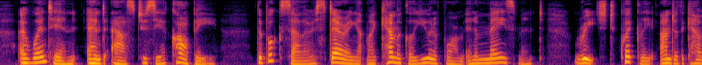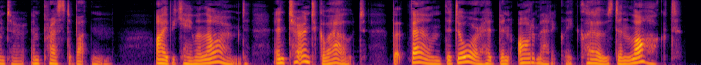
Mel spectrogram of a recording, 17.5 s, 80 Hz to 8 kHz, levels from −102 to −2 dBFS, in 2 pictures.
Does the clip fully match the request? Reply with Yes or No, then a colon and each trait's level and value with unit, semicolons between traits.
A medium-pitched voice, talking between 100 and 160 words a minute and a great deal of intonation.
No: medium, 160 Hz; average, 155 wpm; average, 4.7 semitones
